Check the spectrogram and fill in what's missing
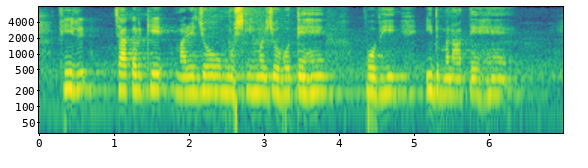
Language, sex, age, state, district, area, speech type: Hindi, female, 45-60, Bihar, Begusarai, rural, spontaneous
